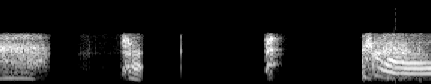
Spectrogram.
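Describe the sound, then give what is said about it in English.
An Australian Shepherd puppy barks four loud, sharp yaps spaced by short pauses, ending in a longer, whiny, high-pitched yelp. “I was afraid of this, of the puppy. That's okay. It's okay, let puppy enjoy, yeah.”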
